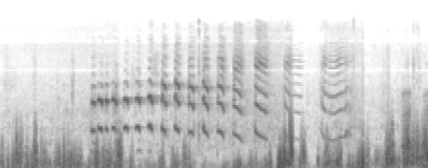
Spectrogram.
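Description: A wetland bird calling: a run of short repeated notes, about four a second and climbing in pitch, followed by a few longer falling notes, over low rumbling wind noise on the microphone.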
